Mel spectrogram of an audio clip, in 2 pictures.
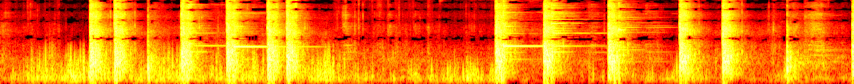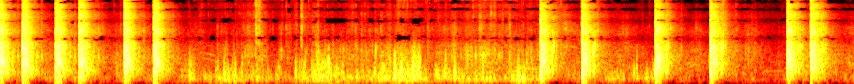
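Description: A pistol fires rapid, sharp shots close by, in quick bursts outdoors.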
